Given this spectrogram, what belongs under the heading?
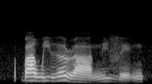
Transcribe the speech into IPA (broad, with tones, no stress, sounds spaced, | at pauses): ɓ a˧ w j ɨ˧˥ ə̯ ɹ aː˨˩ n i˧ v e˨˩˦ ŋ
